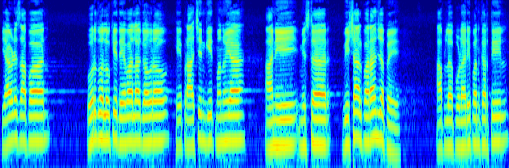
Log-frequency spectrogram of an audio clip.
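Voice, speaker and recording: A man leading a church service, reading set prayers in a steady reciting manner. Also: fairly high pitch, unhurried, smooth. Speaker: worship service leader. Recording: long church reverb with faint music.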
